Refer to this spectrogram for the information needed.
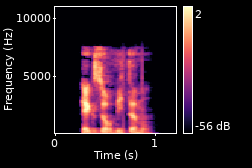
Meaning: exorbitantly
- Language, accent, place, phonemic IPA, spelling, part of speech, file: French, France, Lyon, /ɛɡ.zɔʁ.bi.ta.mɑ̃/, exorbitamment, adverb, LL-Q150 (fra)-exorbitamment.wav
